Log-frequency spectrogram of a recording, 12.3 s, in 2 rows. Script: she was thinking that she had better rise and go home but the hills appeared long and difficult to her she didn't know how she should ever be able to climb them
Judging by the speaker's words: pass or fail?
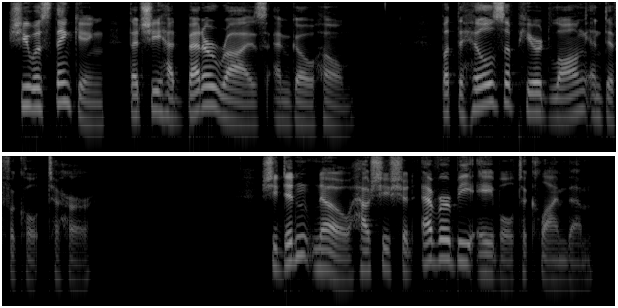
pass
